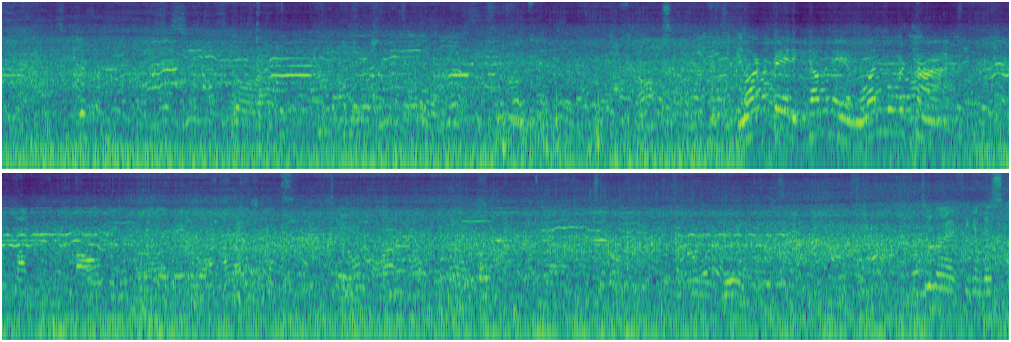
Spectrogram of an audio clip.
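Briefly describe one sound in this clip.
A small propeller plane drones steadily overhead as it comes in low.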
